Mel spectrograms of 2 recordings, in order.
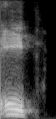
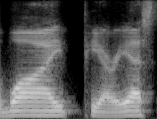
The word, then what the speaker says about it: Ypres: It's also known as Ypres with a Y, P-R-E-S, which is the French spelling. And if you're a British, we pronounce it Ypres.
